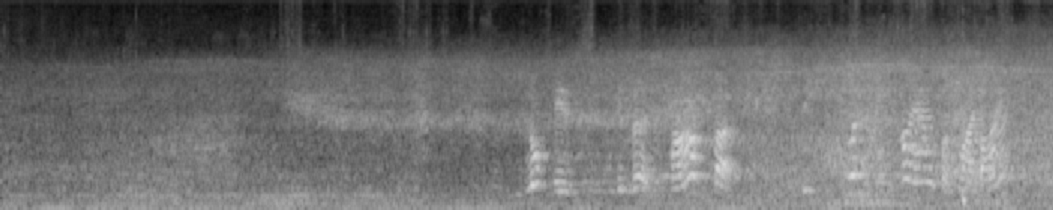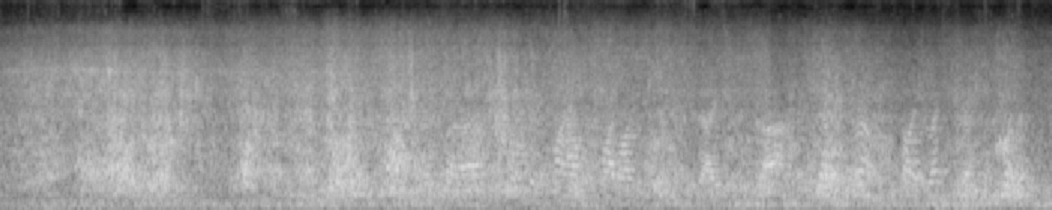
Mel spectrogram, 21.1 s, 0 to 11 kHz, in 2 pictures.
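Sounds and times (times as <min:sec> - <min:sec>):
jet engines flying past: 0:00.0 - 0:21.0.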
